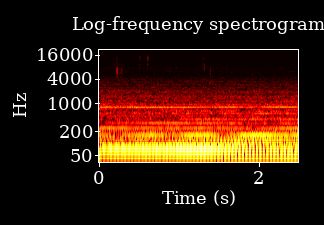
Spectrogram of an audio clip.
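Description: A steady low mechanical drone with a faint constant whine above it, a little louder through these seconds, with a few faint clicks of chewing.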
